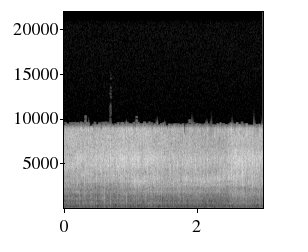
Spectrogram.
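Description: Butter melting into hot oil in a frying pan sizzles in a steady, bright, close hiss that stays even and unbroken for about three seconds, with no voices over it.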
